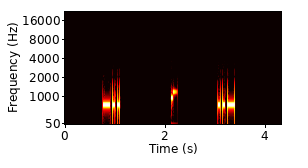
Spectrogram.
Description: Morse code, heard as a keyed tone, about 25 wpm, 700 Hz. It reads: D U
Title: Single Letters 25wpm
